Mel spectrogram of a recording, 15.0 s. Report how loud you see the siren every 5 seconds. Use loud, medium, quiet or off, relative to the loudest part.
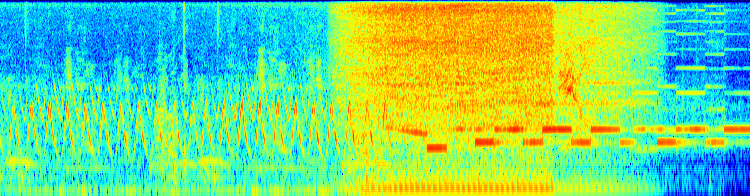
medium, loud, loud.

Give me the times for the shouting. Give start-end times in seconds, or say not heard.
11.2-12.0.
